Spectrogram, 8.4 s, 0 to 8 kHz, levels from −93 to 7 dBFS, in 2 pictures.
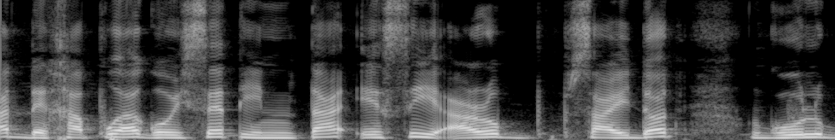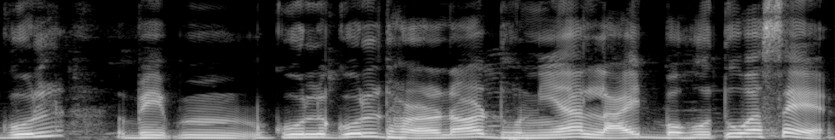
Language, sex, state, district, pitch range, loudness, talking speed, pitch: Assamese, male, Assam, Sonitpur, 150-185 Hz, -11 LUFS, 135 wpm, 160 Hz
